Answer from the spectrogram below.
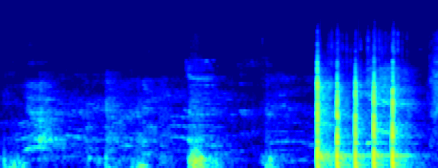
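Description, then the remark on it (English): A voice speaks, then a quick series of about five loud, sharp knocks lands in a brisk, uneven rhythm, like knuckles rapping firmly on a door. “When I knock, let it open.”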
